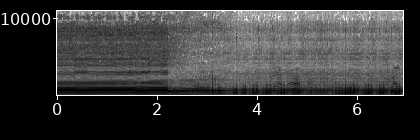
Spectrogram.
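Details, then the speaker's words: Redmax 5000 chainsaw with 16-in bar, freshly sharpened .325 steel RS chain, after wide-open exhaust port muffler mod, in the cut: high scream drops as chain bites then holds strong even buzz without bogging, feels blazing fast. "damn it this thing feels fast now I mean blazing fast uh yes I think we did it I think I think we did it that thing is just hauling ass"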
